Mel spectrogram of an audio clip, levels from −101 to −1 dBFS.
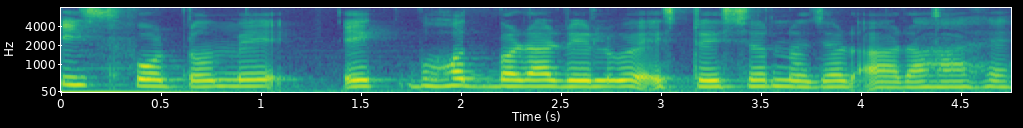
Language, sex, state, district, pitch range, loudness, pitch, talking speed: Hindi, female, Punjab, Kapurthala, 210-230 Hz, -15 LUFS, 220 Hz, 150 wpm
